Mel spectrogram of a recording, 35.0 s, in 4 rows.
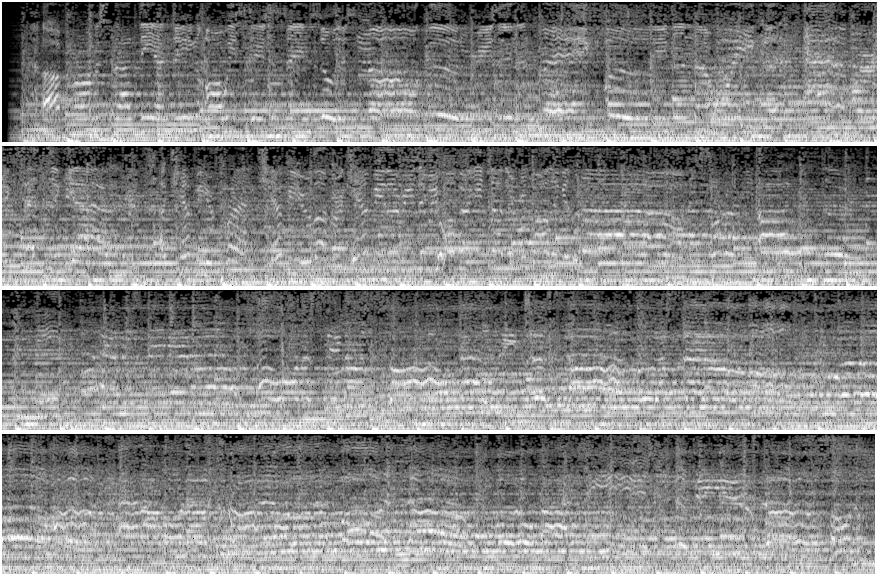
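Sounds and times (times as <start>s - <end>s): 
remixed English song: 0.1s - 34.9s.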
